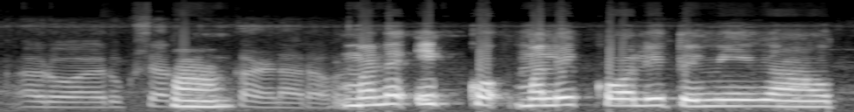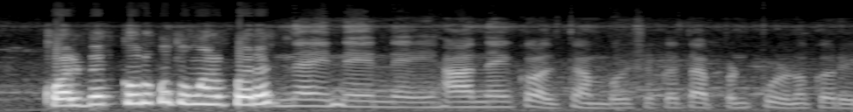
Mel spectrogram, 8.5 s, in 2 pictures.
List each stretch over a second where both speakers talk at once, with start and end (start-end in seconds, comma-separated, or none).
none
